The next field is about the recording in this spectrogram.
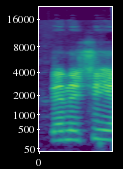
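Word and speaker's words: Genesee: Pacific transfers local service in Eugene Oregon to janesse and Wyoming Central Oregon and Pacific Railroad I say that right Jessie is that what how you say it Gennesse and Wyoming Gennesse there we go jese and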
